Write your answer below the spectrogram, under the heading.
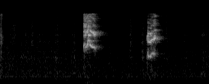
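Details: Two harsh, high chirps about half a second apart from pet rosy-faced lovebirds, five birds kept in a cage beside a window, with a quiet room behind.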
